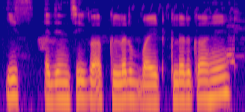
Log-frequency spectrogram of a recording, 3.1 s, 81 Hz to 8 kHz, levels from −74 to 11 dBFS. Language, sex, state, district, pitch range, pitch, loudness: Hindi, male, Uttar Pradesh, Saharanpur, 135-150 Hz, 140 Hz, -16 LUFS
